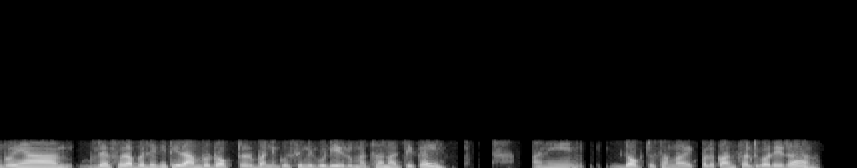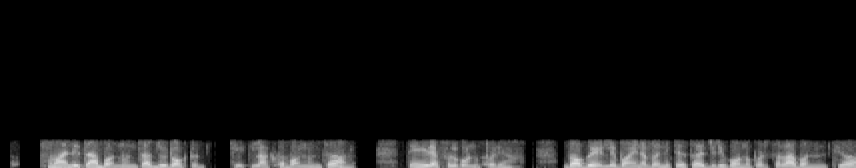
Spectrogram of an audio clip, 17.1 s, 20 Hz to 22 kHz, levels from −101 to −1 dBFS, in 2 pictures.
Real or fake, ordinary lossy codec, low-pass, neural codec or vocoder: real; none; 3.6 kHz; none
